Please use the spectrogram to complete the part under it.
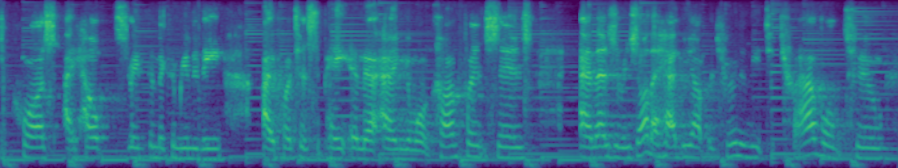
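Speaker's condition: Bilateral cleft lip and palate; no proper suction

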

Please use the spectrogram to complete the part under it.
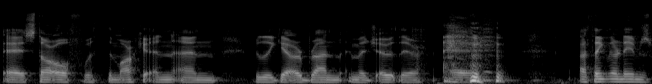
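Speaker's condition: No condition

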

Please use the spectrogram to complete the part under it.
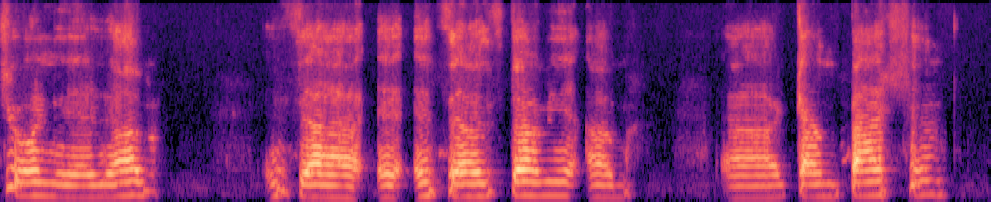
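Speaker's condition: ALS; nearly 10 years since diagnosis, progressing, still speaking with own voice

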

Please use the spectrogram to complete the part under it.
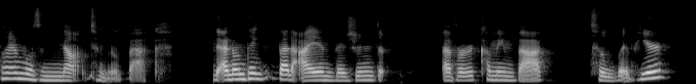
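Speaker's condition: Cleft palate; congenital

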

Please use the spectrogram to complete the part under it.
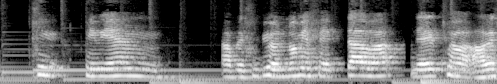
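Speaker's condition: Down syndrome; from birth

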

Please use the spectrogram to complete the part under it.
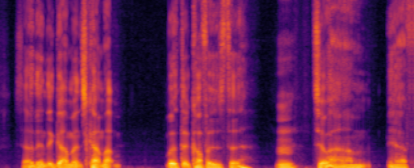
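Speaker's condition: Cerebral palsy; second COVID vaccine dose, Pfizer chosen on doctor's advice over AstraZeneca due to blood clot risk

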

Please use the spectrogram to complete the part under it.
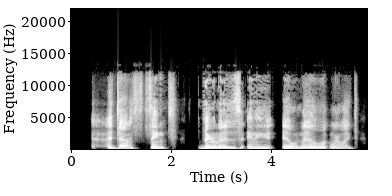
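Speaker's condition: Spinal muscular atrophy, severe; form of muscular dystrophy

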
